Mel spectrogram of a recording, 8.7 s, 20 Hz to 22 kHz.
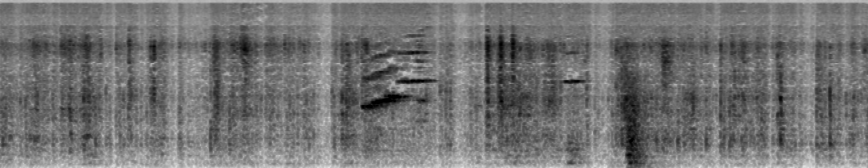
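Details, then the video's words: Many 15-day-old young hamsters, eyes newly opened and already eating on their own, kept indoors: a quick burst of thin, high, rising chirps, then one lone squeak a moment later, over constant rustling and scratching of bedding and a single dull thump. "Hamsters chirp loudly."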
